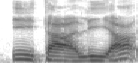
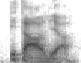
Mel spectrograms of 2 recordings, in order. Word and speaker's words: Italia: you might notice that we are kind of gliding over the e and that's there's a whole reason for that but so it's not going to be italia it's going to be italia italia it's a little quicker on the e pisa pisa the leaning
